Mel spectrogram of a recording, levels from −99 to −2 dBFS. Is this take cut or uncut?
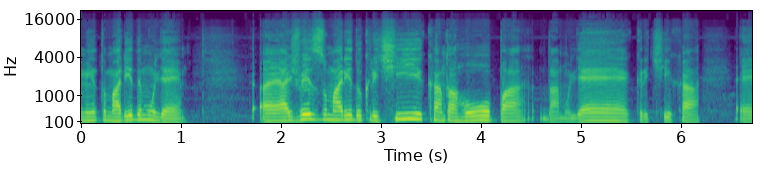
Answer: cut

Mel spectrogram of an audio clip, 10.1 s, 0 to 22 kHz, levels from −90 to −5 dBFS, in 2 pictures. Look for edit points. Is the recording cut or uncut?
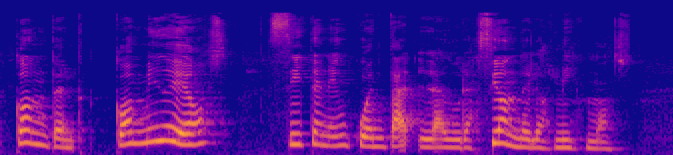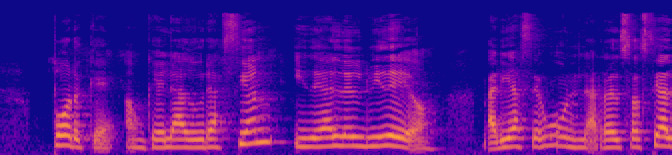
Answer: uncut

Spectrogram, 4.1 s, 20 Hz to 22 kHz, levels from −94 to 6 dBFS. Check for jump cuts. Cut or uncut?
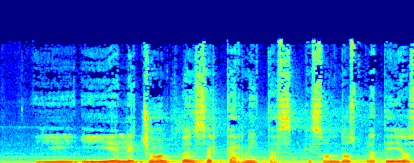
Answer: cut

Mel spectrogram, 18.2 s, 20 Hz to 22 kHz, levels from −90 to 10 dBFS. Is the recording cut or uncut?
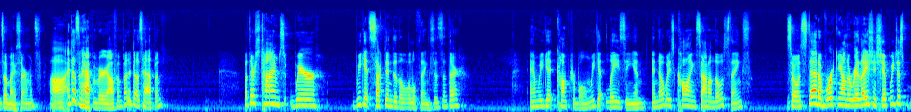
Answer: cut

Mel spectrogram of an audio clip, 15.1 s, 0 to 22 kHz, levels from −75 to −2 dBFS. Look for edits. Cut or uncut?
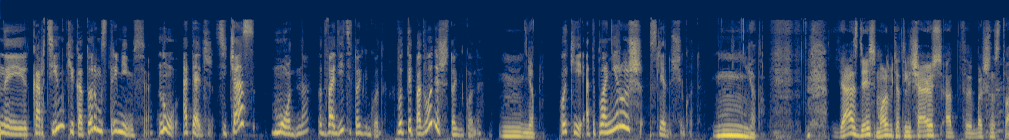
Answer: uncut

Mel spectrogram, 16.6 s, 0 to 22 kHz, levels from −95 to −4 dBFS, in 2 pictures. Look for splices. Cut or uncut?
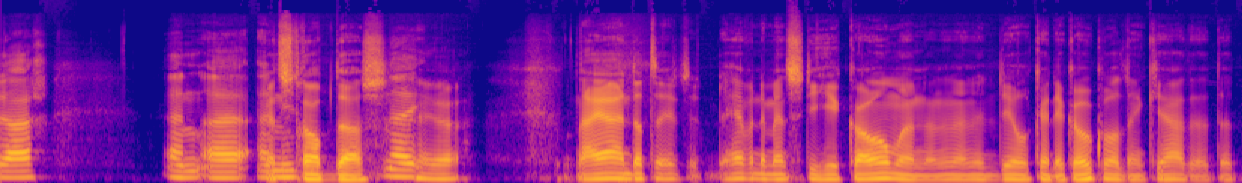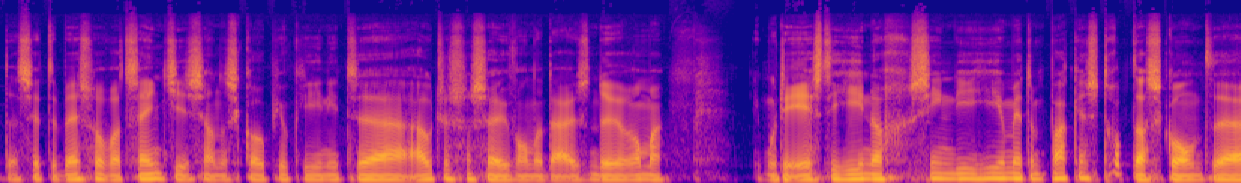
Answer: uncut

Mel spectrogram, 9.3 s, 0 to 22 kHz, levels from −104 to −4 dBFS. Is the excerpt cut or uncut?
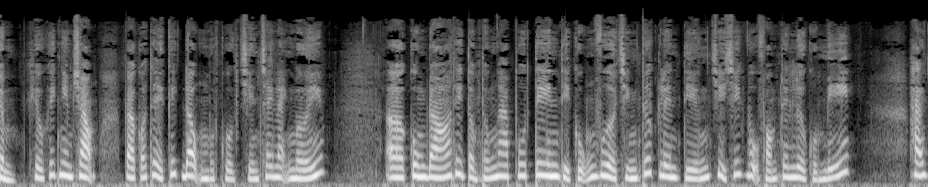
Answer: uncut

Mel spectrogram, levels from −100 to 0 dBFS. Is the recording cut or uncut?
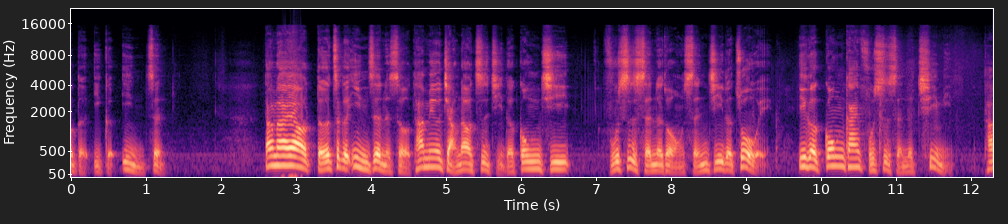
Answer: cut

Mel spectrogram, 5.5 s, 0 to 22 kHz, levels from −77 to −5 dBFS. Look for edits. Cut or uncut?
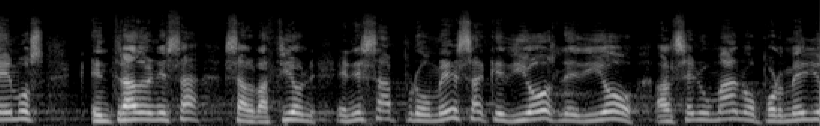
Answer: uncut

